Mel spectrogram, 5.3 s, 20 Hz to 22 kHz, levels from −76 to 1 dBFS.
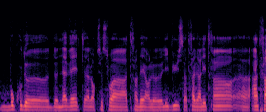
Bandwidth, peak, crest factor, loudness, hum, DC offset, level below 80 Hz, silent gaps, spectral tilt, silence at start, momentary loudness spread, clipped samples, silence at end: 13 kHz; -12 dBFS; 18 dB; -31 LUFS; none; under 0.1%; -62 dBFS; none; -6 dB/octave; 0 s; 5 LU; under 0.1%; 0 s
